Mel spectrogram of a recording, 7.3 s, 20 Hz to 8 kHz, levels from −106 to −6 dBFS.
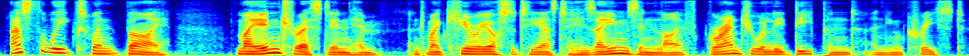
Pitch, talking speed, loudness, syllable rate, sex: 130 Hz, 180 wpm, -20 LUFS, 5.1 syllables/s, male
